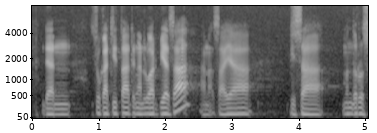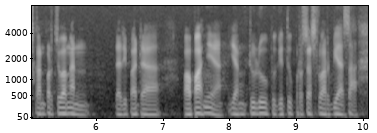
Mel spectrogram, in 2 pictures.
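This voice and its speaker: A man speaks in a flat, monotone way at a fairly slow pace. His tone is bright and sharp. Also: fairly low pitch for a man. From East Java, Indonesia (Dayak from Central Kalimantan). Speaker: pastor. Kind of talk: sermon. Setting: church.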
